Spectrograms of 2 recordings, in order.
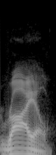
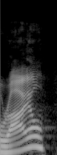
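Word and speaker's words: Riehl: in Michigan called Joshua I believe you pronounce it rile r-i-e-h-l and um they talk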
